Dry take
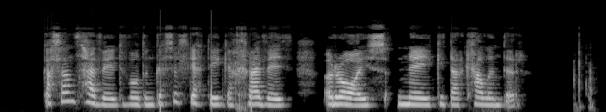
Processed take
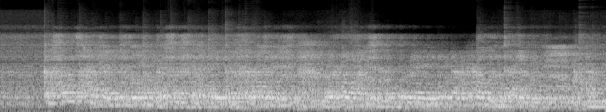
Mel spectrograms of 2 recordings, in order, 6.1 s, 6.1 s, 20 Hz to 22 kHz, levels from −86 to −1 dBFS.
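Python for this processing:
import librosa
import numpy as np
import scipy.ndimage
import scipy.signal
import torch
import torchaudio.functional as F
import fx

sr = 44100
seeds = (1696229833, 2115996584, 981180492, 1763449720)

p1 = fx.bin_compress(x, sr, power=0.4)
p2 = fx.dynamic_eq(p1, sr, hz=460.0, q=0.9, threshold_db=-30.0, ratio=4.0, max_db=6)
p3 = fx.over_compress(p2, sr, threshold_db=-22.0, ratio=-0.5)
p4 = p2 + F.gain(torch.from_numpy(p3), -1.0).numpy()
p5 = np.clip(10.0 ** (4.5 / 20.0) * p4, -1.0, 1.0) / 10.0 ** (4.5 / 20.0)
p6 = fx.echo_pitch(p5, sr, ms=229, semitones=-6, count=3, db_per_echo=-6.0)
p7 = fx.air_absorb(p6, sr, metres=470.0, at=(3.75, 4.77))
p8 = p7 + fx.echo_split(p7, sr, split_hz=340.0, low_ms=280, high_ms=134, feedback_pct=52, wet_db=-11.0, dry=0)
p9 = fx.rev_double_slope(p8, sr, seeds[0], early_s=0.51, late_s=2.2, knee_db=-26, drr_db=-6.5)
p10 = fx.band_squash(p9, sr, depth_pct=70)
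y = F.gain(torch.from_numpy(p10), -9.0).numpy()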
